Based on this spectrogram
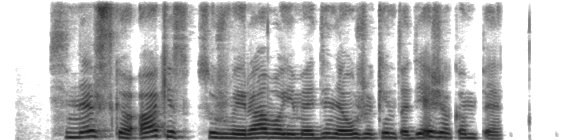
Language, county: Lithuanian, Vilnius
